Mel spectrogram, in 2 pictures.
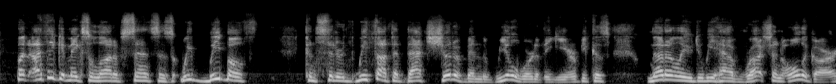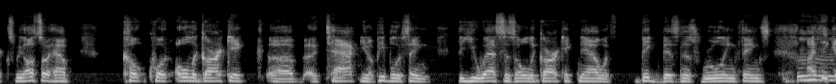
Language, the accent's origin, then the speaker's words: English; United States; as an American, as all three of us are Americans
